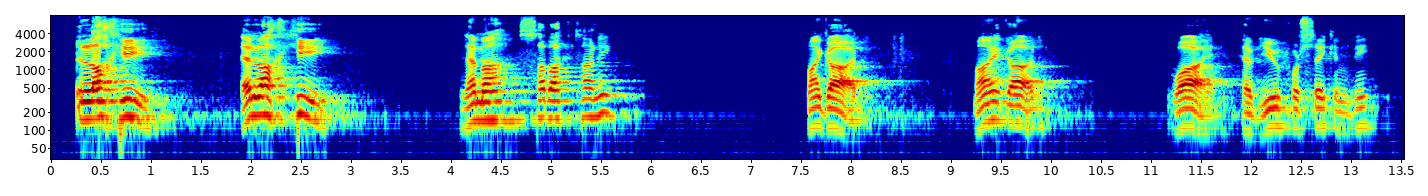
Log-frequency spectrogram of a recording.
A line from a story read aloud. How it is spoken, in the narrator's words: cried out in a loud tone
